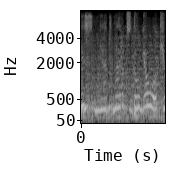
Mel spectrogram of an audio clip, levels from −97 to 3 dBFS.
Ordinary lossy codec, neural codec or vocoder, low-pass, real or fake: Opus, 16 kbps; none; 7.2 kHz; real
